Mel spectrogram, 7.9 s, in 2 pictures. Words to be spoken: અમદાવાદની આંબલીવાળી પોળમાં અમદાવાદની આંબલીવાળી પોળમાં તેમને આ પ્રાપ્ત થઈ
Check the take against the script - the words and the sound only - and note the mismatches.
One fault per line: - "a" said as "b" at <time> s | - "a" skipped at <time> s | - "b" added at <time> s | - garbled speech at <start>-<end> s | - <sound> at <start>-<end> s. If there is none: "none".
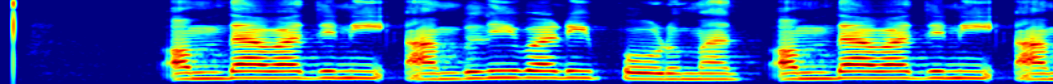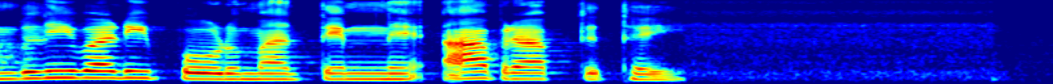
none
